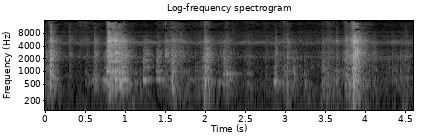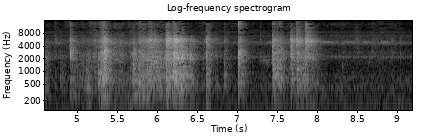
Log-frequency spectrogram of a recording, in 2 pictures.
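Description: Irregular knocks and clatter of hard objects being handled and set down, with a short scrape about 6 s in; the loudest knock comes a little under 4 s in, and the clatter stops about 8 s in.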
